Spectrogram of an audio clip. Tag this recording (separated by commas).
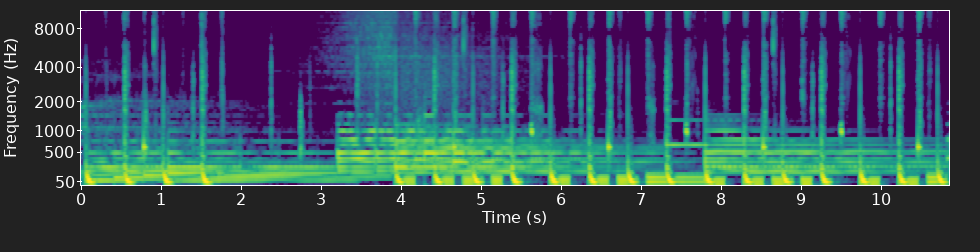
Music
